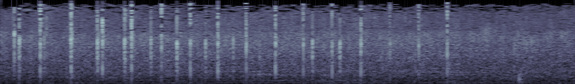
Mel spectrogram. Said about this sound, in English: And let's give them a round of applause.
